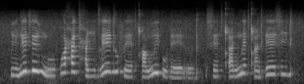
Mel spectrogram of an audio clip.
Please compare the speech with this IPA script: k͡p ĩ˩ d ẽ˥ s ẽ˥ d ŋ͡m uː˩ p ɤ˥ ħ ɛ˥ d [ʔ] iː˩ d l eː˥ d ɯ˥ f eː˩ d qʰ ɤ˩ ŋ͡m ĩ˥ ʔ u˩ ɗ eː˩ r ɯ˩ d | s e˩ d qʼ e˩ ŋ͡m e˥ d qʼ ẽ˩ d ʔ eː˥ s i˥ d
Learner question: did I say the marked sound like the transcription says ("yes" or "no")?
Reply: no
